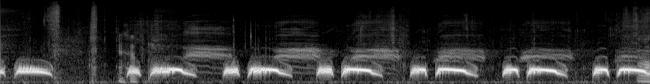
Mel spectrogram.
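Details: Spotted dove serving as a decoy to draw in wild doves. It repeats loud, mellow coos in a steady rhythm, each a short note followed by a longer falling one, after a sharp knock at the start.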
